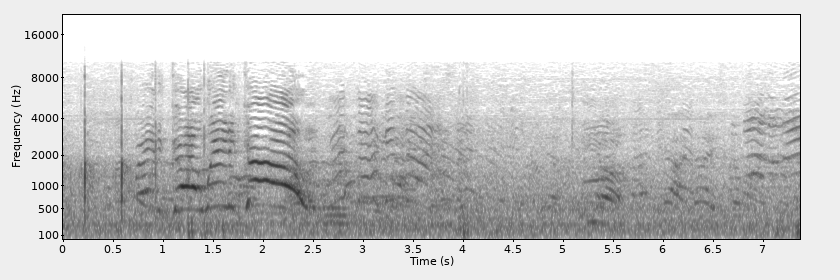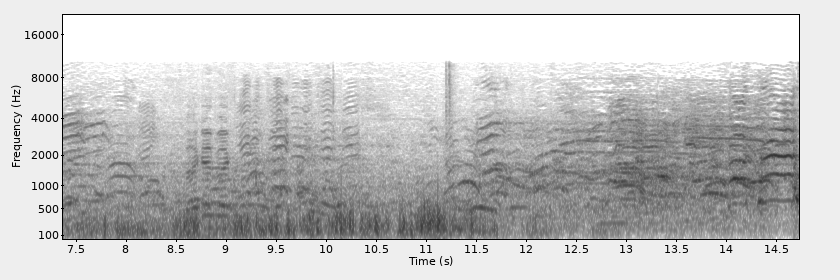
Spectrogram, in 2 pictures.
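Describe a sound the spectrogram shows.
Young women shout and call out to each other across an open field.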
